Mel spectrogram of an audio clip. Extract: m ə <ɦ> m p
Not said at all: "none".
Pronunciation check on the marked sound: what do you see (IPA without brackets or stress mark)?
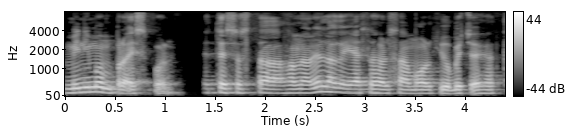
none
